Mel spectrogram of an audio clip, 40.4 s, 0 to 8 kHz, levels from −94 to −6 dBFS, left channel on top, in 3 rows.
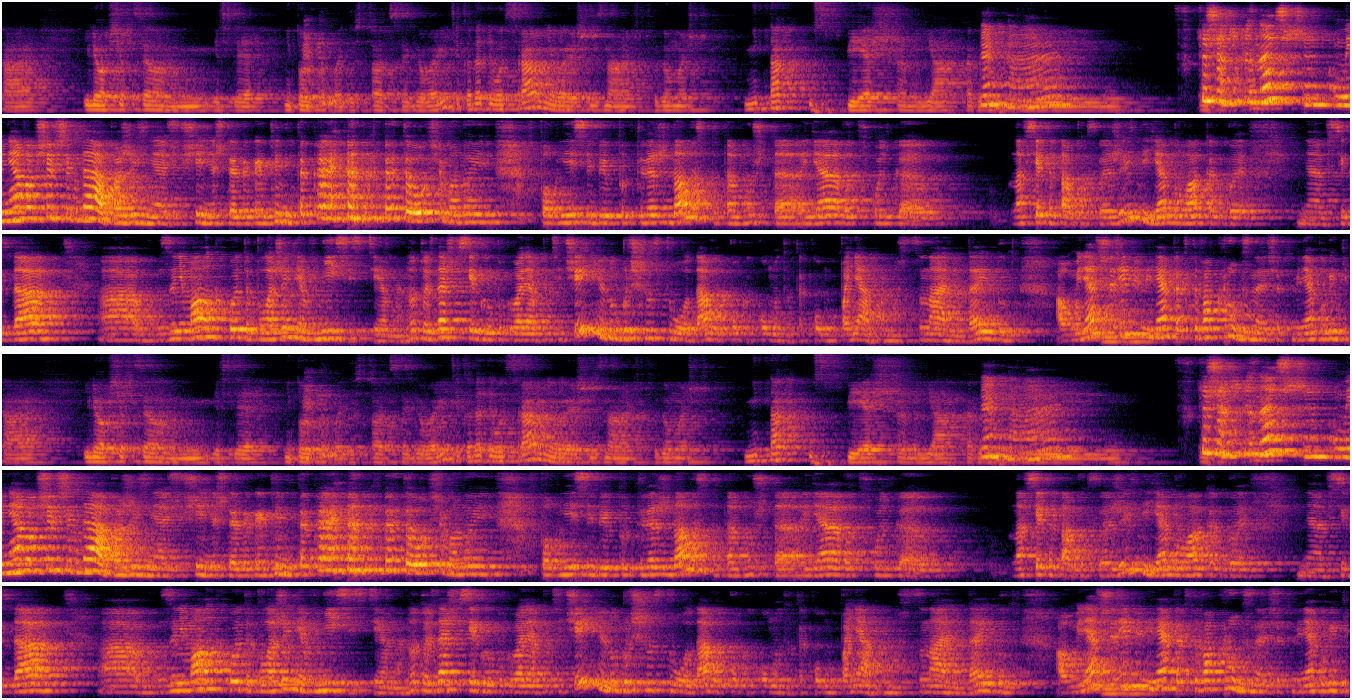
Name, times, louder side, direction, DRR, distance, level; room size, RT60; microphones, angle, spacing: voice 1, 0.0-2.5 2.8-6.9 7.4-11.2 12.0-12.1 12.5-12.6 38.0-38.4, equal, 15° left, 0 dB, 3.0 m, -35 dB
voice 2, 9.8-10.7 12.0-22.8 23.6-34.1 34.5-34.8 35.1-40.4, left 1 dB, 35° left, 2 dB, 7.6 m, -26 dB
24.5 x 19.0 x 9.2 m, 1.2 s
head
